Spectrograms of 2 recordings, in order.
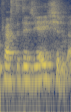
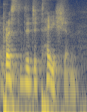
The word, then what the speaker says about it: prestidigitation: Well, I was doing some prestidigitation. I believe I just pronounced that correctly. – Not quite, maybe, but close. – How do I pronounce that? Say it again. – Prestidigitation.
